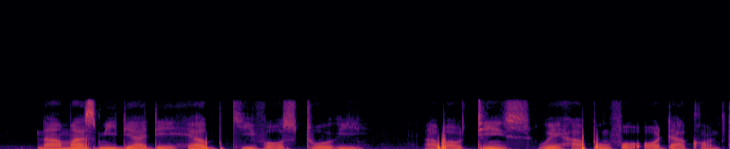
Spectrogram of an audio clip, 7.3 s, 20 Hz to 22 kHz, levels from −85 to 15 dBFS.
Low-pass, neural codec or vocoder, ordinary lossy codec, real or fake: 7.2 kHz; none; none; real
